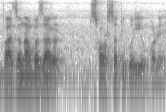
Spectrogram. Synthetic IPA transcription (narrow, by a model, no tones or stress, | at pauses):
bazɔnabazaɹ | sɔɹsatʊkoɹibɔpɔɹɛ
